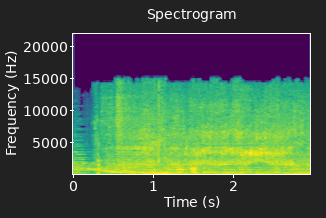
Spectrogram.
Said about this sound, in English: I was hoping for just a gentle massage. First, the cold shower.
